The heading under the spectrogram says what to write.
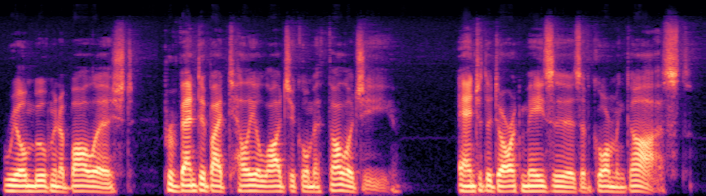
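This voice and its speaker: A man reading experimental prose for an audiobook, slow and deliberate, in measured, clipped phrases. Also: lowish voice, steady tone, a little mellow, dry recording, clean studio sound. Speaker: audiobook reader.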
